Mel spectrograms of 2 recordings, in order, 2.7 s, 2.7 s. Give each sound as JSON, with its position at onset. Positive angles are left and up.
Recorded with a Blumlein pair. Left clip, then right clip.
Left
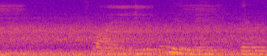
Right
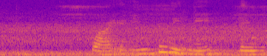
{"t": 0.9, "sound": "a woman speaking", "azimuth_deg": -30, "distance_m": 3.0}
